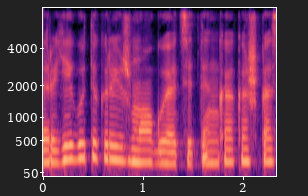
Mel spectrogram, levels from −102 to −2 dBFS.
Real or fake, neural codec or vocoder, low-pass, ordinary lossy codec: real; none; 7.2 kHz; Opus, 64 kbps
